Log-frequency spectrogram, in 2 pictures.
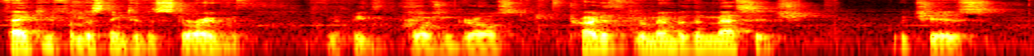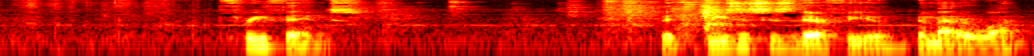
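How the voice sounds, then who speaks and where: Man, gravelly low voice, mellow tone, gentle children's storyteller, unhurried, audible background noise. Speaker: Sunday school storyteller and teacher. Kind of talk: read-aloud children's Bible story with asides.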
